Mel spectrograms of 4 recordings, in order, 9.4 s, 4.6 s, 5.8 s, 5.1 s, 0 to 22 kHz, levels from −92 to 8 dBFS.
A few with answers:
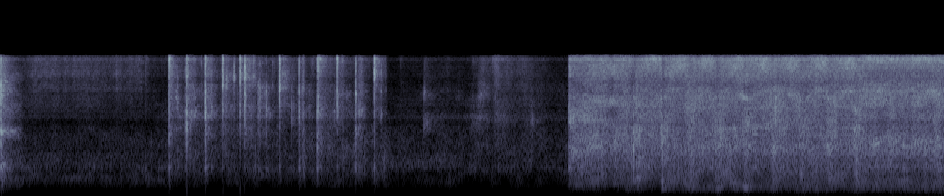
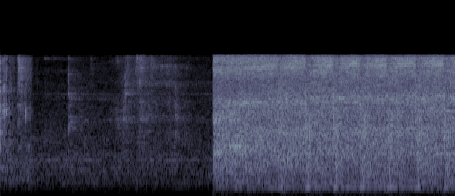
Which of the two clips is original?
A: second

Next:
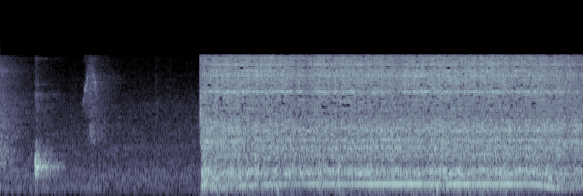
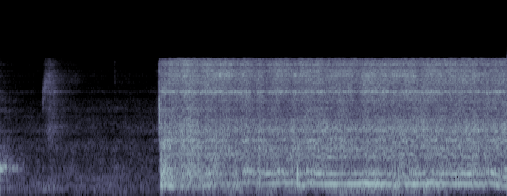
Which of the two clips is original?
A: first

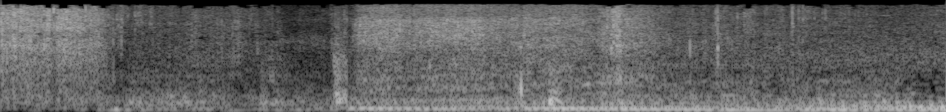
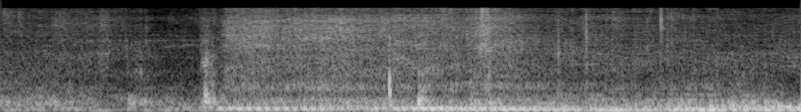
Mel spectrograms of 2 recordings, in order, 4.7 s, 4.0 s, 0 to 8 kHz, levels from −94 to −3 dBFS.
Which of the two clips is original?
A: first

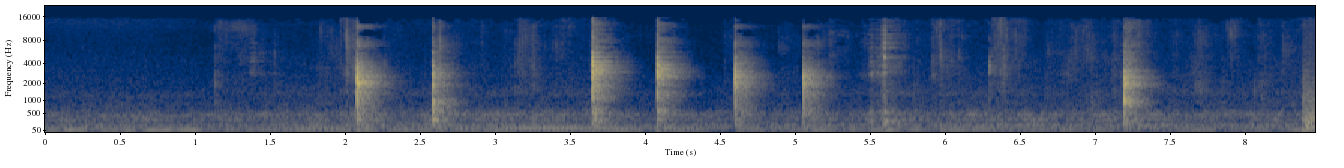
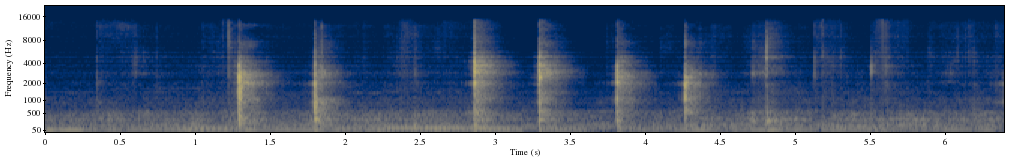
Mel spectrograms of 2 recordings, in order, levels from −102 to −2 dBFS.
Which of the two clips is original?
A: first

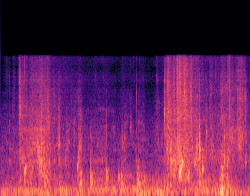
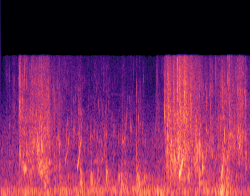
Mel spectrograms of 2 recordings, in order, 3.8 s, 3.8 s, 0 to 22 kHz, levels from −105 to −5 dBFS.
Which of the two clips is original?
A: second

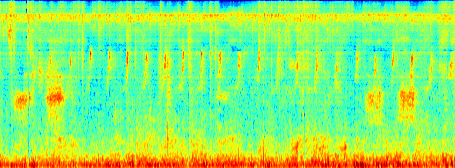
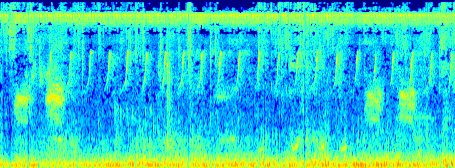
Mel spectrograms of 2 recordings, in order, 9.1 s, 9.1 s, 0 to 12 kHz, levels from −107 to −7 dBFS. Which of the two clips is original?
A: second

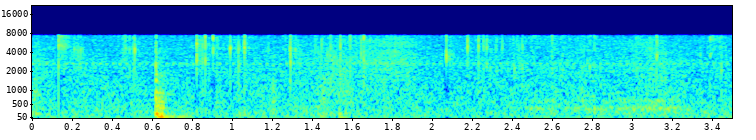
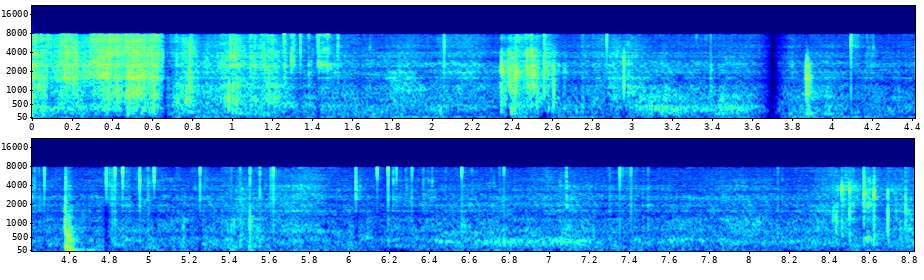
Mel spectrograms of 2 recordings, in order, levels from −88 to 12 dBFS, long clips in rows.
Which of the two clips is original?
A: first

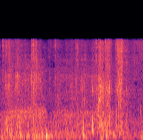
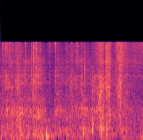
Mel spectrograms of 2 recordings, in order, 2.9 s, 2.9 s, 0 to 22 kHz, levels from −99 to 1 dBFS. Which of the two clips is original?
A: first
